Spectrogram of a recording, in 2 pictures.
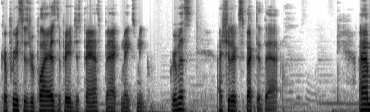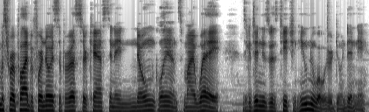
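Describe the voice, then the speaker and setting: A man's voice: mid-range voice, fairly even intonation, normal speed, gravelly, fairly bright tone. A man reading a visual novel aloud as a gaming YouTuber, sometimes stumbling and rereading phrases. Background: music from the game.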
